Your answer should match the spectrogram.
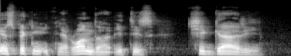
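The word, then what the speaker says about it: Kigali: quick side note remember that the L is pronounced as a small error so we are speaking Aranda it is g-gary not jiggly each province is divided into districts Tyrell and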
